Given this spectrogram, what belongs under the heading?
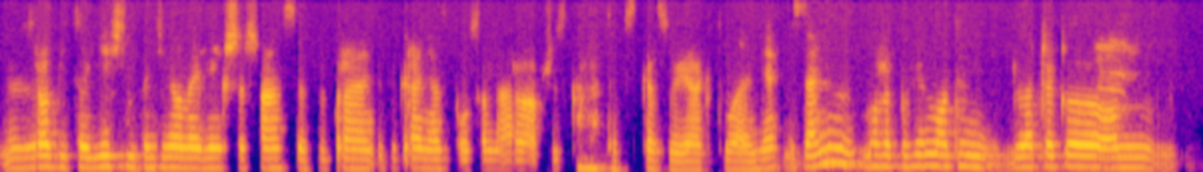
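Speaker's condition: No condition

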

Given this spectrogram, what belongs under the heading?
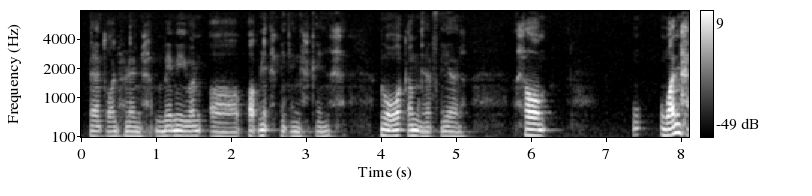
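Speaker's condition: Cleft palate and lip; malformed nose

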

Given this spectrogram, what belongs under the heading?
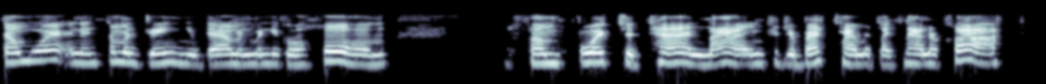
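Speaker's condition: Deafness, acquired after infection

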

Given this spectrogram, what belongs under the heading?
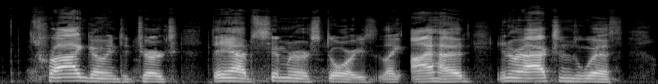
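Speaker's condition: Cerebral palsy; slurred speech

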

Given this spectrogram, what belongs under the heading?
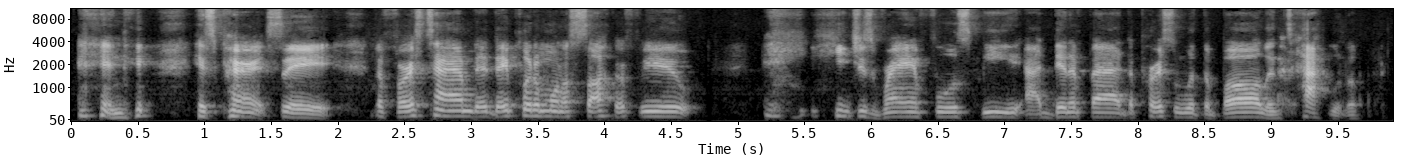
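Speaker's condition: No condition

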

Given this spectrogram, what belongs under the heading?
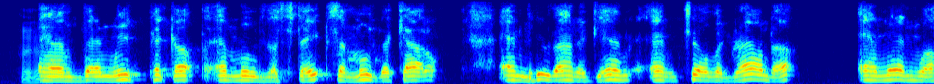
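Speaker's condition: Parkinson's; formerly voice tremor, hard to understand, lost track after 2-3 sentences, now talks at length

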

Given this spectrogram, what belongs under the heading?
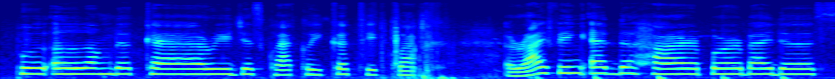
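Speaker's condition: No condition

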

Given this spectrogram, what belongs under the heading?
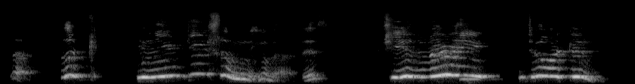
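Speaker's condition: Cerebral palsy, quadriplegia; self-described clear voice

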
